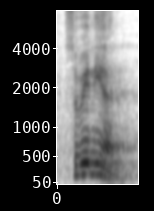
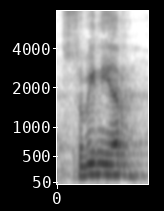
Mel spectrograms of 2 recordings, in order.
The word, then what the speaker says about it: souvenir: के रिमाइंडर के फॉर्म में, उसको बोलते हैं सुवेनियर। सुवेनियर, ध्यान रखिएगा, इसी का प्रोनाउंसिएशन मेरे को सही से याद है, शुरुआत में बिल्कुल नहीं। सुवेनियर बोलते हैं इसको, और स्पेलिंग कैसे याद करोगे?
